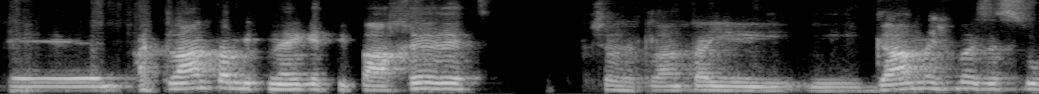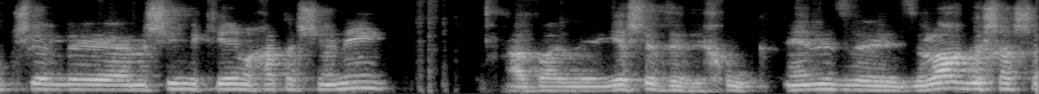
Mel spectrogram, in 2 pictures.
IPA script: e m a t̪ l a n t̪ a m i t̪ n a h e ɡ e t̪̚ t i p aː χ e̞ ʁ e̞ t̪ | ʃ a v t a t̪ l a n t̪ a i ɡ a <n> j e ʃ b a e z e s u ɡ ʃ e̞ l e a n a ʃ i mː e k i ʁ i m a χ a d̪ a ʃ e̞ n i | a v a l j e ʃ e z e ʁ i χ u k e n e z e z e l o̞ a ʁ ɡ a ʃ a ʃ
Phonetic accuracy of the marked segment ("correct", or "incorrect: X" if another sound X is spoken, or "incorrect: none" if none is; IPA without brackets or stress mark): incorrect: m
